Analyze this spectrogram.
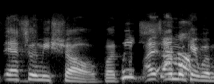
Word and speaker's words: Michel: right just it's actually michelle but i'm okay with michael no michelle michelle yeah i think yeah it's 20 20.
